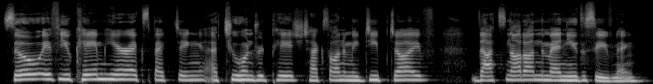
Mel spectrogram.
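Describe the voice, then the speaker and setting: A woman from Ireland with an Irish accent giving a lively, conversational conference talk. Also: mid-range voice, moderate pace, clear, resonant tone. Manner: lively, self-deprecating, conversational. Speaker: conference speaker. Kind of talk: conference presentation. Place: conference room.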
